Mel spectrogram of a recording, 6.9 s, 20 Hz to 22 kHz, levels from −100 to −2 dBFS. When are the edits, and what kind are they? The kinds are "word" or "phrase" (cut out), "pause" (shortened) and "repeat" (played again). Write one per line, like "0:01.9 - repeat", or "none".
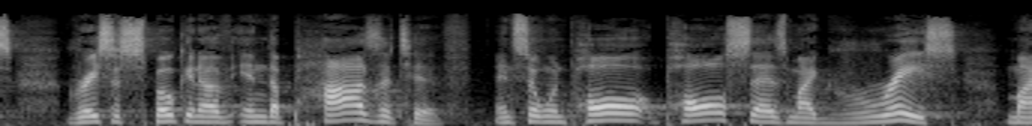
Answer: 0:03.2 - pause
